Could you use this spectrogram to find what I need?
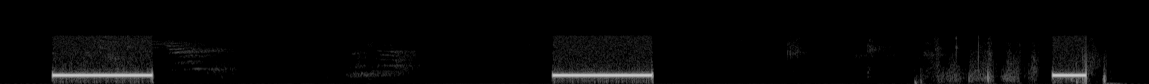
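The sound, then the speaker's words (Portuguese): Telephone ringback tone while a call is being placed: steady mid-pitched beeps about a second long, repeating every five seconds, three pulses with the last cut short and faint handling noises between them. “Eu tô ligando pro seu homem aqui,”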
